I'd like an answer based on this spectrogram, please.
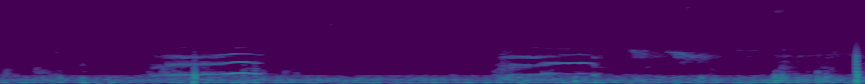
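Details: Domestic cat with a kitten playing together in the morning; two drawn-out, slightly wavering meows, the second falling at its end, set against a steady low hum and soft background noise.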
